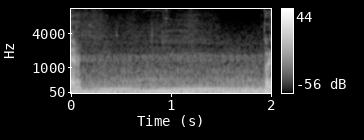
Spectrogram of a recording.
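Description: Car cabin noise while driving: a steady low hum of engine and tyres heard from inside the moving car.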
